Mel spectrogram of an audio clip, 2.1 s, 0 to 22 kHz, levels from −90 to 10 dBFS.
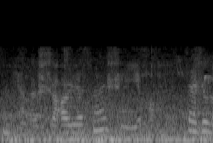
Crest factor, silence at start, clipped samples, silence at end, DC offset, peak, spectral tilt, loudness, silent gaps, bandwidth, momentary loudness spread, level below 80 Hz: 16 dB; 0 s; under 0.1%; 0 s; under 0.1%; -22 dBFS; -6.5 dB/octave; -39 LUFS; none; 6.6 kHz; 4 LU; -40 dBFS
